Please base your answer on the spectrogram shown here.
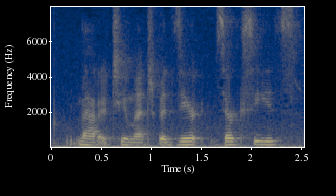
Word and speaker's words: Xerxes: Doesn't matter too much, but Zer Xerxes, Xerxes, Xeris.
